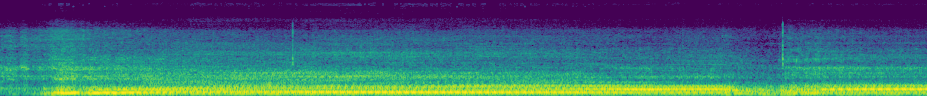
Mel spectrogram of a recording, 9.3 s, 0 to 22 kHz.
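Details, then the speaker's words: 1994 Ford Bronco Eddie Bauer with a reportedly rebuilt 5.0 V8 and new AC compressor, at startup: a steady low rumble that briefly dips and stumbles before recovering; a short stutter that the AC being on might explain. "just had like a little stutter. That could be the AC on though."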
